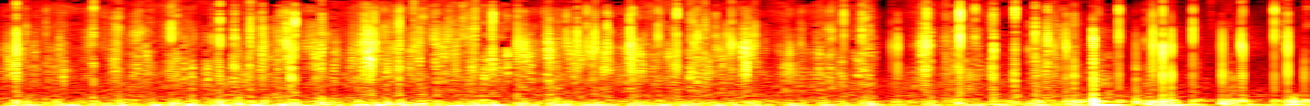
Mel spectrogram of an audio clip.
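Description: Long pink acrylic nails tap and scratch across rows of round wooden beads on a small, flat cork board. The result is a dense, continuous run of quick, bright clicks and crackly scratching with no ring, over a faint low rumble.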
